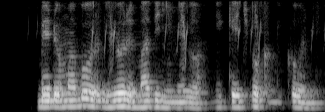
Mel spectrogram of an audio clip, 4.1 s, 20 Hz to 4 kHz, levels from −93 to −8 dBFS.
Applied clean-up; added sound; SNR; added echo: neural mask model DeepFilterNet 3.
